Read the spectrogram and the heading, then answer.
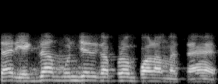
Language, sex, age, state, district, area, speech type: Tamil, female, 18-30, Tamil Nadu, Cuddalore, rural, conversation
